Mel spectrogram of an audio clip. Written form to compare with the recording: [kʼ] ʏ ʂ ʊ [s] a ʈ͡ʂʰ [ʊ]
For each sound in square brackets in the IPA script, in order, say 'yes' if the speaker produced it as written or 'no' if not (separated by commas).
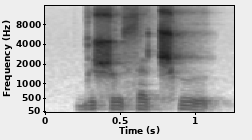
no, yes, yes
